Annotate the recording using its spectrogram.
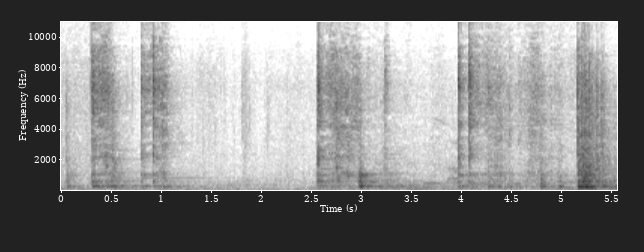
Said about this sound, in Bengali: এবার আমি শাকটাকে একটা থালার মধ্যে ফেলে দিচ্ছি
